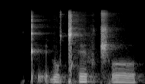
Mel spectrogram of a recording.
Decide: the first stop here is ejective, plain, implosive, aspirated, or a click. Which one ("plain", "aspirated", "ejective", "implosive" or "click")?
ejective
